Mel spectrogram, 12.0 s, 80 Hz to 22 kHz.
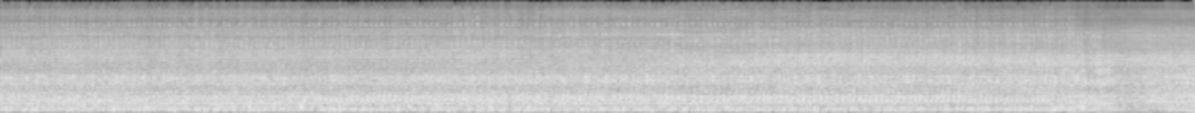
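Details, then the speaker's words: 1987 Johnson 6hp outboard in a test tank, mixture being leaned out after a carb linkage fix: a steady buzz with faint irregular stumbles as it starts missing. He then backs the screw out ¼ to ½ turn; the engine also runs cold. "see if I can get it to lean sneeze it sounds like it's missing a little bit"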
